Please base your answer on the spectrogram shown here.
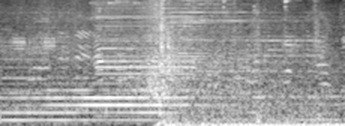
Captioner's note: horns honking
